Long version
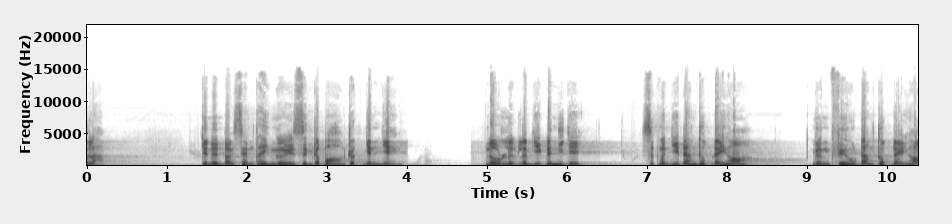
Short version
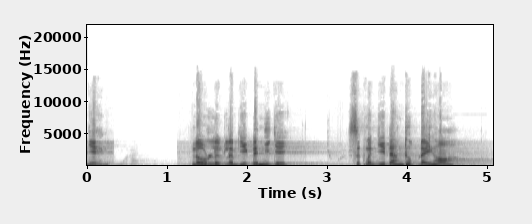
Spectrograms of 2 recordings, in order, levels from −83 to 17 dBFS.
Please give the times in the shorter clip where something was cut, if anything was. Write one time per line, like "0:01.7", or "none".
none

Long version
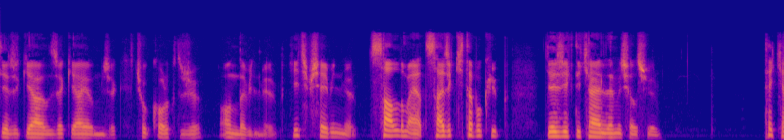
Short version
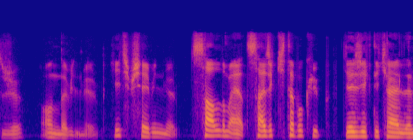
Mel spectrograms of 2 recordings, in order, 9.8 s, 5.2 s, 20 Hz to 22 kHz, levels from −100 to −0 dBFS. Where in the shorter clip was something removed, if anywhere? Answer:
0:04.2

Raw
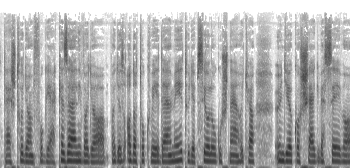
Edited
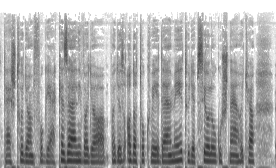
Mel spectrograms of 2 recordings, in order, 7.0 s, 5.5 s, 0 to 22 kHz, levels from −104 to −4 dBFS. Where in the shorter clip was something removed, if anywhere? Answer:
none

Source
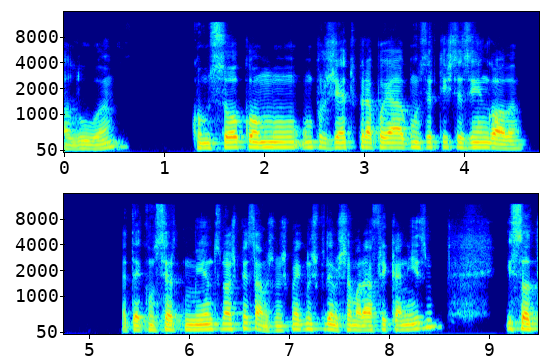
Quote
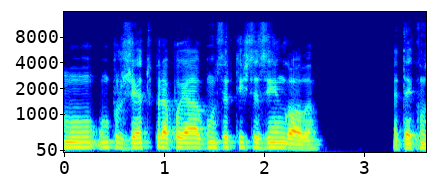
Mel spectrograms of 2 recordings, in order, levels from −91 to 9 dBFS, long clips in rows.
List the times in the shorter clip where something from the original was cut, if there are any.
none

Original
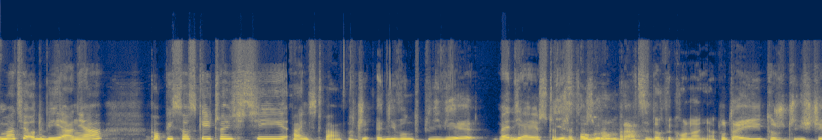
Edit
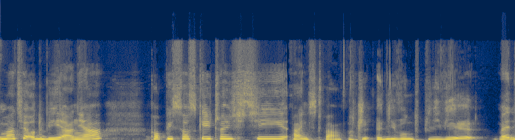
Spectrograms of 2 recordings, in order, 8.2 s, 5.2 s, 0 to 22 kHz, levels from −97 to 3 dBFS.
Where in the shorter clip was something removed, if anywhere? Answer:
none

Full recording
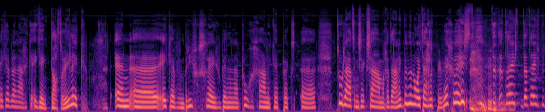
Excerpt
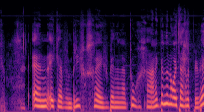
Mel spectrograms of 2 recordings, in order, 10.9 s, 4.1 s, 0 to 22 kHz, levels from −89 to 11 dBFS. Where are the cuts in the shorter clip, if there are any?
0:01.0
0:03.0

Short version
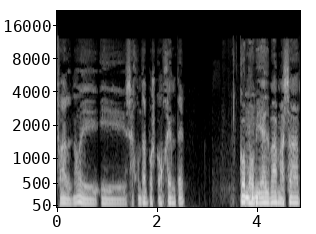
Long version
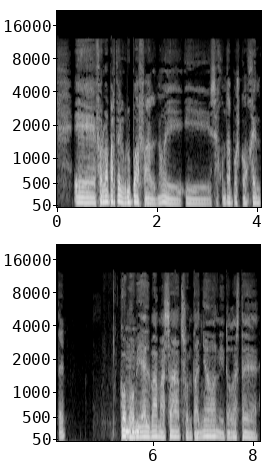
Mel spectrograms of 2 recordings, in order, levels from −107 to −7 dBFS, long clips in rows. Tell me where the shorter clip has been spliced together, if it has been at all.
none

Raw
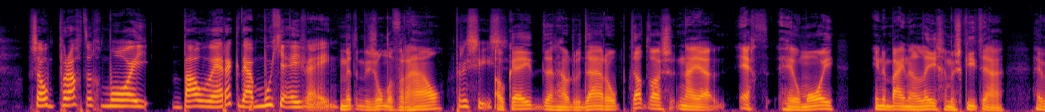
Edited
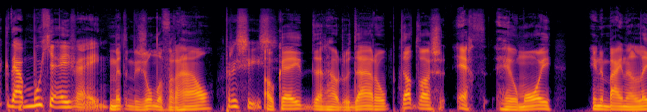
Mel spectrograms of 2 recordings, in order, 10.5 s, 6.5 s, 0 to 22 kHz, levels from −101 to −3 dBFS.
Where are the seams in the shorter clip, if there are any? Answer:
0:04.4

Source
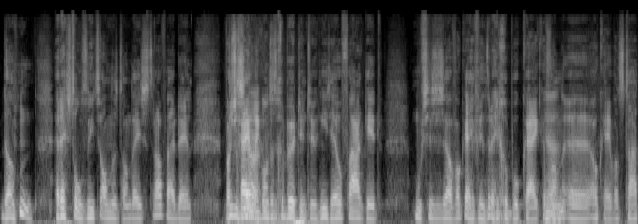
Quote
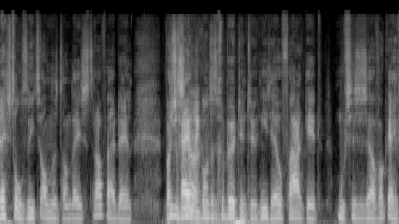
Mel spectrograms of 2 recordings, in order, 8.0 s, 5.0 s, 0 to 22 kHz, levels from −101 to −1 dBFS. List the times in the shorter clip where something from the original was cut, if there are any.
0:04.1

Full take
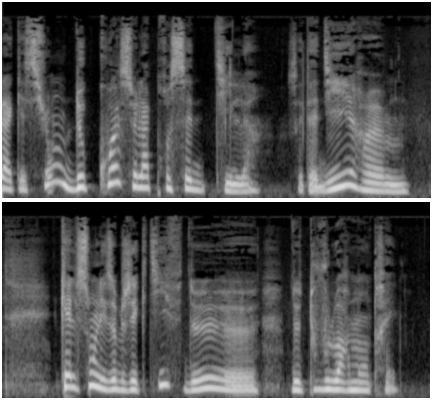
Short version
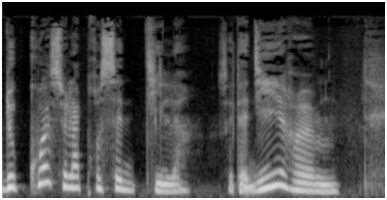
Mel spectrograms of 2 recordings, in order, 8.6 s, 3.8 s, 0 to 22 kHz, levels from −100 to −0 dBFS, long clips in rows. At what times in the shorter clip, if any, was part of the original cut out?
none

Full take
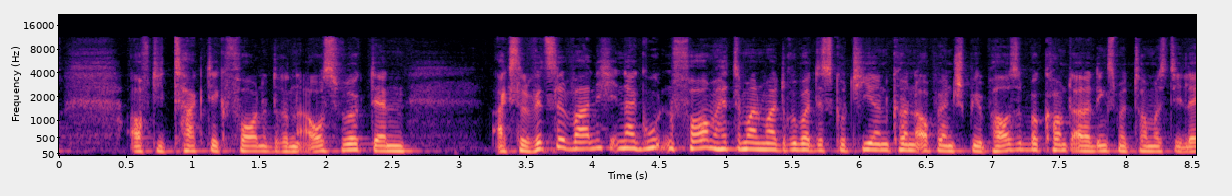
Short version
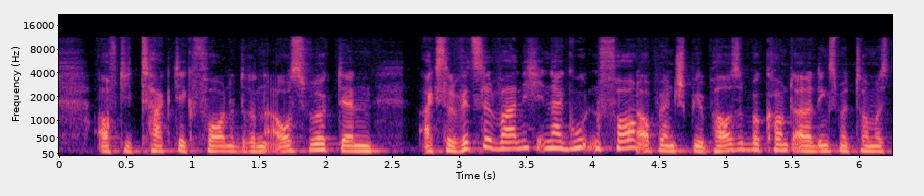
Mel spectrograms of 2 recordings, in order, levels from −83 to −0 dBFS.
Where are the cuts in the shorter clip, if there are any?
0:02.6
0:04.3

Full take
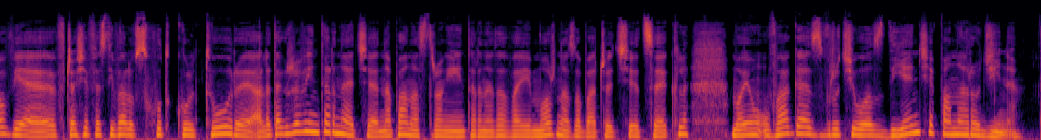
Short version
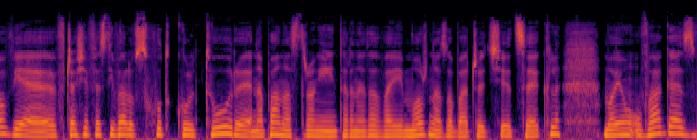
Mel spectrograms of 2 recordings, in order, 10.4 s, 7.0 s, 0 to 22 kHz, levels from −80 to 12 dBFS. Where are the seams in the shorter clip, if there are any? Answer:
0:02.5

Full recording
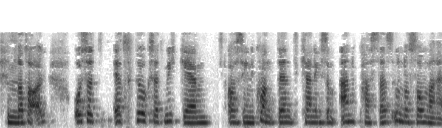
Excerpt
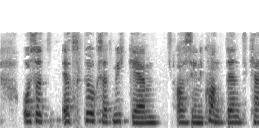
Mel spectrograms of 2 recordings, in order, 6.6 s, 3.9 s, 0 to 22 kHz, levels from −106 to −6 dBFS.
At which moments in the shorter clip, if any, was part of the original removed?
none

